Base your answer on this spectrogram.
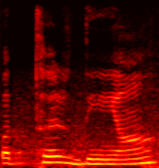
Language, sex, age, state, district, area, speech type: Punjabi, female, 18-30, Punjab, Fazilka, rural, spontaneous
